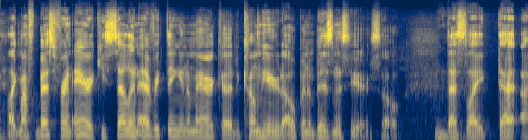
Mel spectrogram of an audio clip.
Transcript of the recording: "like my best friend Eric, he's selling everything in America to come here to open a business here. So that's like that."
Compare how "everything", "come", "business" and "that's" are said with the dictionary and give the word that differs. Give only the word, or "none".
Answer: none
